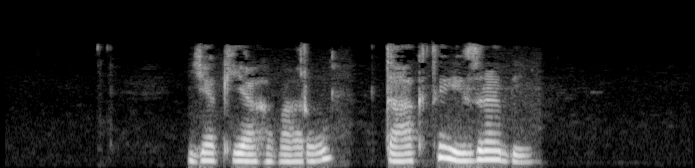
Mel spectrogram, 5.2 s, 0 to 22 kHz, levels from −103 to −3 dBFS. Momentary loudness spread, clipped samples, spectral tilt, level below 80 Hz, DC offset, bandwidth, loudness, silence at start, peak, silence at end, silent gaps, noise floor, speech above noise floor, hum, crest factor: 11 LU; under 0.1%; -7 dB/octave; -60 dBFS; under 0.1%; 7.8 kHz; -18 LUFS; 1.4 s; -4 dBFS; 1.25 s; none; -82 dBFS; 65 dB; none; 18 dB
